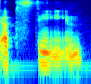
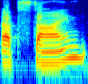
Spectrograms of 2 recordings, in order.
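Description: First: The last syllable rhymes with 'seen'. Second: The last syllable rhymes with 'fine'. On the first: "instead of the Epstein" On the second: "he definitely says the ein, the Epstein"

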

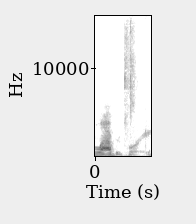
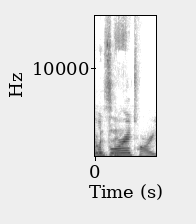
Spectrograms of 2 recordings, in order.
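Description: First: It is said with an American pronunciation. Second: It is said with a British pronunciation. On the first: "You retorted with how you say it in American" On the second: "I just told you how you say it in English"

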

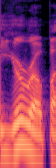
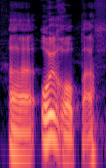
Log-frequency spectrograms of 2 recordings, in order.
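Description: First: The word is said with an English pronunciation. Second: The word is said with a German pronunciation. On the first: The speaker calls it wrong. "like specifically like the English pronunciation" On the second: The speaker calls it right. "How would you pronounce it in German?"

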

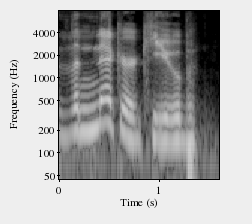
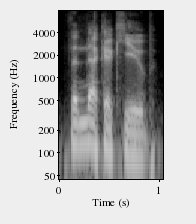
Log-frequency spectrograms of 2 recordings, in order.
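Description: First: It is said in the speaker's usual accent. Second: It is said in an English accent. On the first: "when I say it" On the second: "Try saying it in an English accent"

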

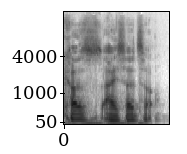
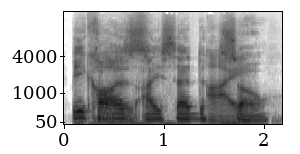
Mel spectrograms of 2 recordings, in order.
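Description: First: Because is shortened and the words run together. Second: Because is said in full with gaps between words. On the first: This is how fluent speakers naturally say it. "Like you might just say" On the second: This is how beginning learners say it. "because they're just learning, they would say, ... There's like some spacing there"

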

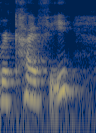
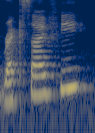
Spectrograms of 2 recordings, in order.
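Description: First: The middle consonant is a k sound. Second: The middle consonant is a ks sound. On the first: The speaker calls it right. "Isn't pronounced x, it's actually k" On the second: The speaker calls it wrong. "if someone pronounces it Rexaifi"

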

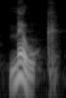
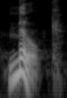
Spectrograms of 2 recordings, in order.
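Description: First: The L is said like a W sound. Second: The L is said as a clear L. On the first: This is the speaker's original local accent. "I used to say milk, M-I-W-K" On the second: This is the speaker's careful, trained speech. "consciously force myself to say the word milk"

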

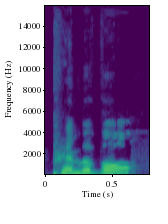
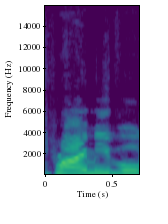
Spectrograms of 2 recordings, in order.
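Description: First: The word is said in a way resembling 'medieval'. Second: The word is said with its standard pronunciation. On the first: The speaker calls it wrong. "my brain is like primeval" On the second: The speaker calls it right. "That's how it's said"

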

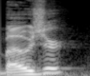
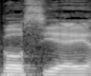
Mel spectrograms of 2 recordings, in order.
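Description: First: The name is said without a French-style pronunciation. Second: The name is said with a French-style pronunciation. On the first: The speaker calls it right. "You mean Bossier?" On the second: The speaker calls it wrong. "It's not Bossier"

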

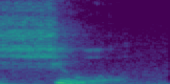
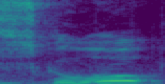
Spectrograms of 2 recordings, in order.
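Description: First: The word begins with an sh sound. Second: The word begins with an sk sound.

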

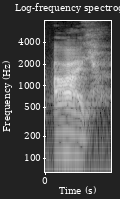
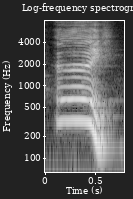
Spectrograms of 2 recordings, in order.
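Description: First: The word sounds tired and weary. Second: The word sounds bright and eager. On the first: Admitting to having had a rough day. "did you have a rough day? And be like" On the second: Gladly accepting an offered drink. "when you offer them a drink, they're like"

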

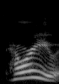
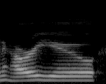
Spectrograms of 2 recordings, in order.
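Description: First: It is asked in a friendly way. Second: It is asked in an annoyed, dismissive way.

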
